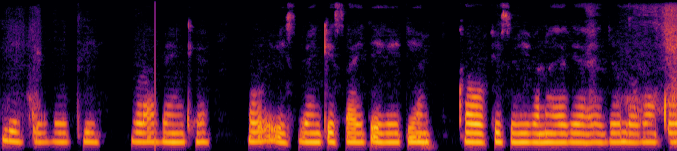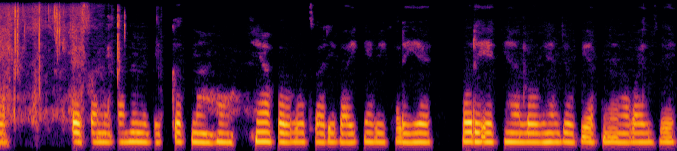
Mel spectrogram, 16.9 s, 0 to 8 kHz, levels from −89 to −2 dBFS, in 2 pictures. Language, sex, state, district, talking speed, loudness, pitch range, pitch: Hindi, female, Bihar, Supaul, 160 wpm, -20 LUFS, 175-185 Hz, 180 Hz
